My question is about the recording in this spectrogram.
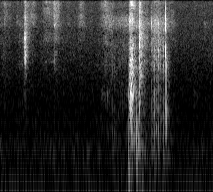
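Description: A pet dog being given a belly rub lets out a short grunt about two and a half seconds in; otherwise the room is quiet.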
